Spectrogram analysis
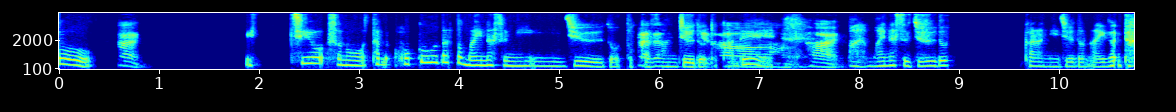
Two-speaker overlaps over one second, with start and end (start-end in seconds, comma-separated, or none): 5.8-7.2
